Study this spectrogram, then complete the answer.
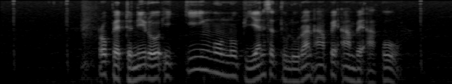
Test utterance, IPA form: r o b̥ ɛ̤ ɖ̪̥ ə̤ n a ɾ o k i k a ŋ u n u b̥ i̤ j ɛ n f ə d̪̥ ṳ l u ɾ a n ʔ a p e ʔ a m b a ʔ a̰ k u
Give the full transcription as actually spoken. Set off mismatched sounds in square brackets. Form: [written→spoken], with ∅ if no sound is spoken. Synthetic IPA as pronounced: r o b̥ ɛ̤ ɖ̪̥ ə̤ n [a→i] ɾ o [k→ʔ] i k [a→i] ŋ u n u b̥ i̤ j ɛ n [f→s] ə d̪̥ ṳ l u ɾ a n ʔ a p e ʔ a m b [a→ɛ] ʔ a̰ k u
